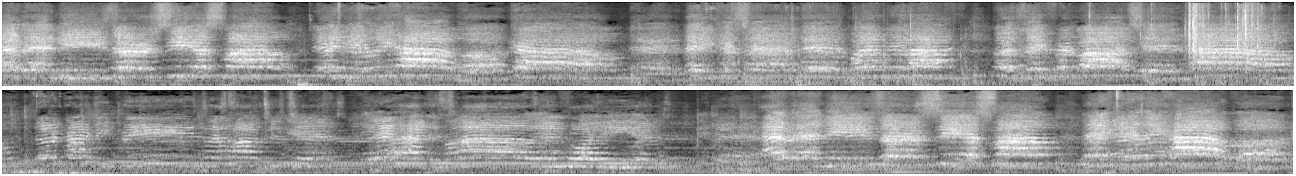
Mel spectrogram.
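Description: A chorus of children singing a song from a school musical over musical accompaniment with a steady bass.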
